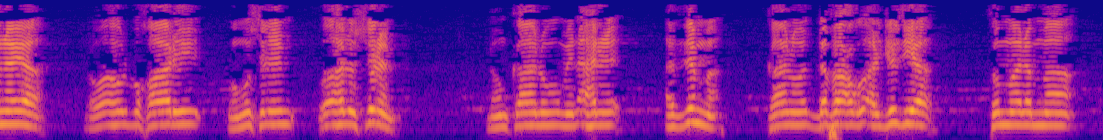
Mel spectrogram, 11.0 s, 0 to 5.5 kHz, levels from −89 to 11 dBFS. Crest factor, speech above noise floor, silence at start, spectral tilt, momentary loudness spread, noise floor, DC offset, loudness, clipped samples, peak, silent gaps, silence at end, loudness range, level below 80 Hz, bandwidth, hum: 18 dB; 44 dB; 0 s; -7 dB/octave; 11 LU; -60 dBFS; under 0.1%; -17 LUFS; under 0.1%; 0 dBFS; none; 0.3 s; 3 LU; -46 dBFS; 5.2 kHz; none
